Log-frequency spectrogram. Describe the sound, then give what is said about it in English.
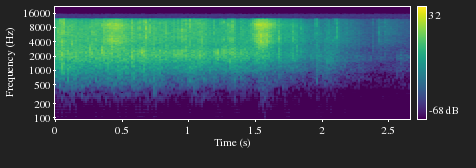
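A church audience claps during a morning service to welcome a newly planted church. The bright burst of applause holds briefly, then dies away to silence. “Let's give them a hand. Welcome them this morning.”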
